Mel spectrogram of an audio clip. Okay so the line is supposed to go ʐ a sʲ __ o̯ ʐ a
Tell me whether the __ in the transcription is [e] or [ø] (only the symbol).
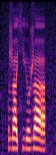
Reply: ø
